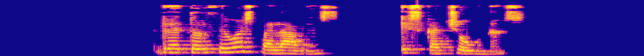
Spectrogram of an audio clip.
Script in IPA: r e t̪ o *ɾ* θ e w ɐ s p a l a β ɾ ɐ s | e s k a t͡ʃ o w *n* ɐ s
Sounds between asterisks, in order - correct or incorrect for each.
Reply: correct, correct

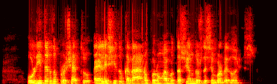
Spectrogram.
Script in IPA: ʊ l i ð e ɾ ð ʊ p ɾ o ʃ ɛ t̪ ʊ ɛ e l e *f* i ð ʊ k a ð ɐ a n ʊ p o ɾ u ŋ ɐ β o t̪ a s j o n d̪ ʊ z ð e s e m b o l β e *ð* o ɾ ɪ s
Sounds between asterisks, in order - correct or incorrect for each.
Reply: incorrect: ʃ, correct

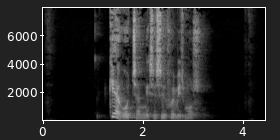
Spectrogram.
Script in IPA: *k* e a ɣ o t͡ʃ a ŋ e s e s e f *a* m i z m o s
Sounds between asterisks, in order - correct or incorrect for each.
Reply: correct, incorrect: e

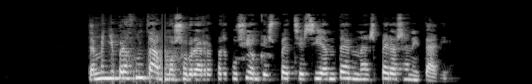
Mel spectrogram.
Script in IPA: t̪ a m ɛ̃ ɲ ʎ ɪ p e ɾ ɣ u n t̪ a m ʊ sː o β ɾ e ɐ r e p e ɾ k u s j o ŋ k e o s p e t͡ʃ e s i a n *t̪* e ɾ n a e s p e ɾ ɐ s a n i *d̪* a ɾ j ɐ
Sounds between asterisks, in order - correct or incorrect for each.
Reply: correct, incorrect: t̪

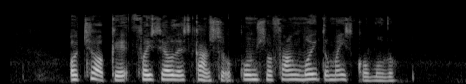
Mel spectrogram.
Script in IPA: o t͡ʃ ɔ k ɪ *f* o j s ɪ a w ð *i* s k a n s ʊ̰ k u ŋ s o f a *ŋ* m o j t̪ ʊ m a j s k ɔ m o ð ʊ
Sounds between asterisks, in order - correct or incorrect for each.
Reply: correct, incorrect: e, correct

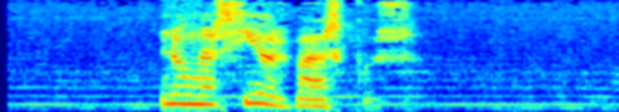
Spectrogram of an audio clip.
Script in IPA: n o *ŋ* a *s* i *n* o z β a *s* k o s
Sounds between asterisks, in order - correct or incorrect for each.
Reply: correct, correct, incorrect: none, correct

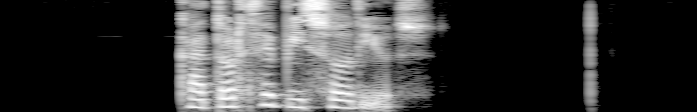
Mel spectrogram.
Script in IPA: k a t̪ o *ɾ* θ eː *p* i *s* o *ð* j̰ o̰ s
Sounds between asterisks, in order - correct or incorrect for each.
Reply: correct, correct, correct, correct

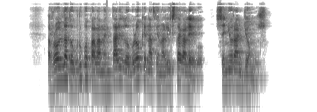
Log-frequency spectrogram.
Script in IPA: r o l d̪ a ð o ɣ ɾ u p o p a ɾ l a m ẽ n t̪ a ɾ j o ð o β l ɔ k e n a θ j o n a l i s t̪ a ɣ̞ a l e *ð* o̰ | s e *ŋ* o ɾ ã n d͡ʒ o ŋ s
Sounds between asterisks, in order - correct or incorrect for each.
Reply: incorrect: ɣ, incorrect: ɲ

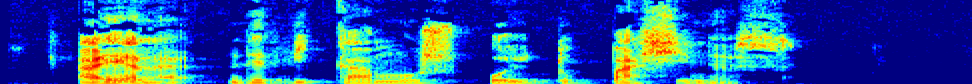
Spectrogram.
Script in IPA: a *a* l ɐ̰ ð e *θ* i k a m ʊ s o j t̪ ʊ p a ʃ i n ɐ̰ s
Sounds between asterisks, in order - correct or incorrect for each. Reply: incorrect: ɛ, incorrect: ð

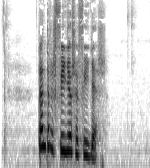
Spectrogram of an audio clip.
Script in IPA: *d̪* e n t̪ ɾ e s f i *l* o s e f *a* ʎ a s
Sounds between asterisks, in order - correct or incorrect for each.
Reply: incorrect: t̪, incorrect: ʎ, incorrect: i

